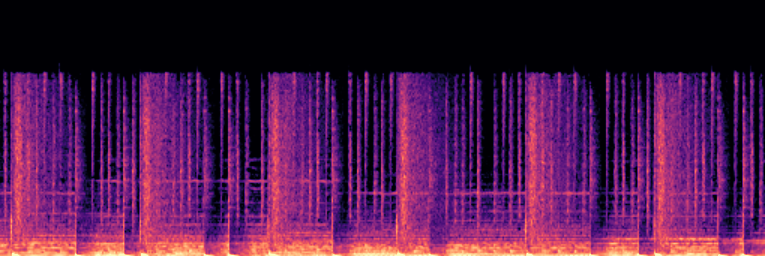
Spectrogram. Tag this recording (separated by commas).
Music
